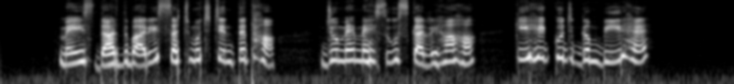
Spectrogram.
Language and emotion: Punjabi, fearful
